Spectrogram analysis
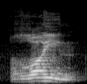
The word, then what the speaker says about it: غين: The name of this letter is غين غين, it's easy. It sounds غ, غ.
